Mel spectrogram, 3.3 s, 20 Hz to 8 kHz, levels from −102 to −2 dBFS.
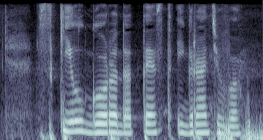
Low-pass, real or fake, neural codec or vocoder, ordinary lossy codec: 7.2 kHz; real; none; MP3, 64 kbps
